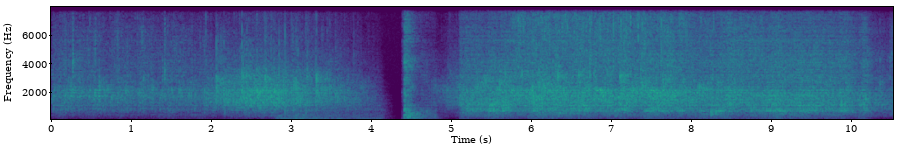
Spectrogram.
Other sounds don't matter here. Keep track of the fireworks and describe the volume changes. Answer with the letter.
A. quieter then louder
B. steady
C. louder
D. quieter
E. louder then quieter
B.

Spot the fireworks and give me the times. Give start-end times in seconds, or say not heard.
2.8-10.2.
